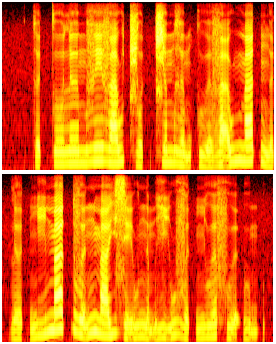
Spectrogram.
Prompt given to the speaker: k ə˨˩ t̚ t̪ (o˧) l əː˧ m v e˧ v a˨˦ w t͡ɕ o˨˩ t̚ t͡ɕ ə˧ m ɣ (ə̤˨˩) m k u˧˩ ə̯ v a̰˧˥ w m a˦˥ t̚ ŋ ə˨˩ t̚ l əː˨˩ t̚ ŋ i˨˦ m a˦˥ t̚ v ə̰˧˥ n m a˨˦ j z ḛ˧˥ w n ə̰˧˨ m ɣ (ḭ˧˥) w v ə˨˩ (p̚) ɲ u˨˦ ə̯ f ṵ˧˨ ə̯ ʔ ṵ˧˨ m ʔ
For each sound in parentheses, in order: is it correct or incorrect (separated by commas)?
correct, incorrect, correct, incorrect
